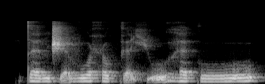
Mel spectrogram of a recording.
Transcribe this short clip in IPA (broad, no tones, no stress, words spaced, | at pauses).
tɛnd͡ʒɛ̰vuħu kɛ̰çṵɦɛ kuː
